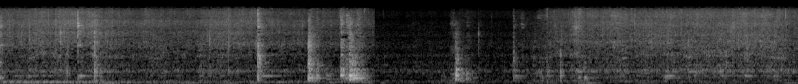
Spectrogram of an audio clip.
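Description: Onions frying in a pan with turmeric, salt and chili added, a steady close sizzle broken by scraping stirs and clinks of a spoon against the pan, with one brief quieter pause.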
